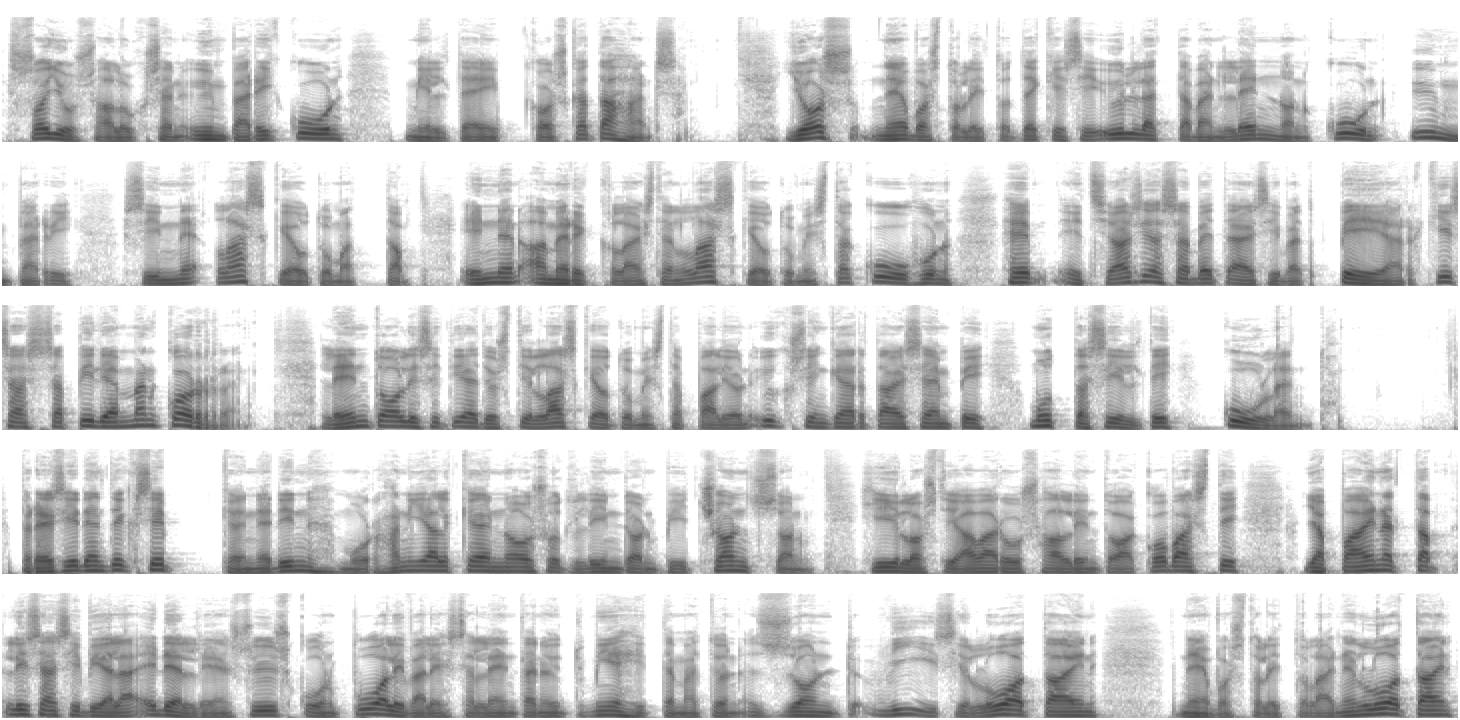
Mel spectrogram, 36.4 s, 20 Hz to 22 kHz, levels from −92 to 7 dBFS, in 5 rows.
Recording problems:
none

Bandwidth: 14 kHz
